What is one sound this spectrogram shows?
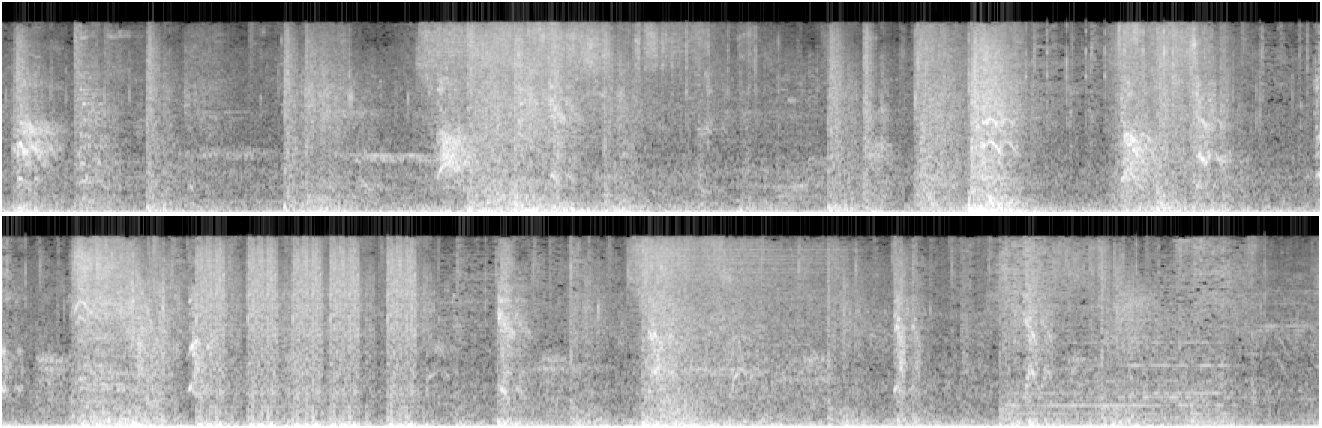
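Magic blasts burst and crackle again and again.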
